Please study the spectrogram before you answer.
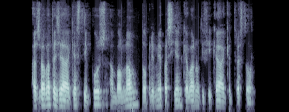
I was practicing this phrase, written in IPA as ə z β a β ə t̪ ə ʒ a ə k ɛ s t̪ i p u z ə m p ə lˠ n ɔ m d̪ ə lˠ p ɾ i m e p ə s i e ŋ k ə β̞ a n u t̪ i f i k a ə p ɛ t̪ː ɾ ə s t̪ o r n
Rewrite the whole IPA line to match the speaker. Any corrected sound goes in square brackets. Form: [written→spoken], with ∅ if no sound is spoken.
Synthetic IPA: ə z β a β ə t̪ ə ʒ a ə k ɛ s t̪ i p u z ə m [p→b] ə lˠ n ɔ m d̪ ə lˠ p ɾ i m e p ə s i e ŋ k ə β̞ a n u t̪ i f i k a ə [p→k] ɛ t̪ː ɾ ə s t̪ o r n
